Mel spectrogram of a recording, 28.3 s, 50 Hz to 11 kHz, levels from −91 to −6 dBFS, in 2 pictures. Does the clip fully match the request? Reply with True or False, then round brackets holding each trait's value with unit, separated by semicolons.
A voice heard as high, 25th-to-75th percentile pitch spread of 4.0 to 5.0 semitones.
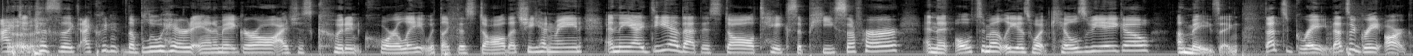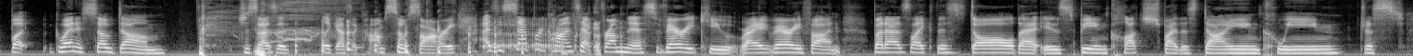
True (195 Hz; 4.4 semitones)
